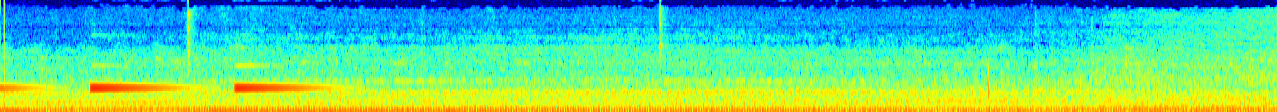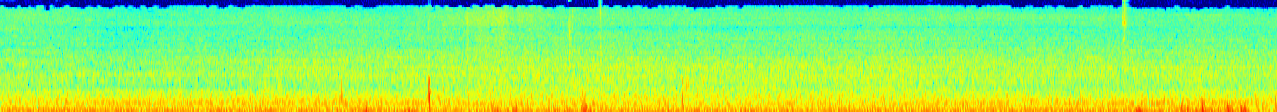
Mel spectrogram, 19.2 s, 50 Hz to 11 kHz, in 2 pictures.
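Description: A 2020 Range Rover Evoque's turbocharged four-cylinder engine idling steadily just after starting, heard from inside the cabin, with a repeating dashboard chime in the first few seconds. A few sharp clicks and knocks sound later on.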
